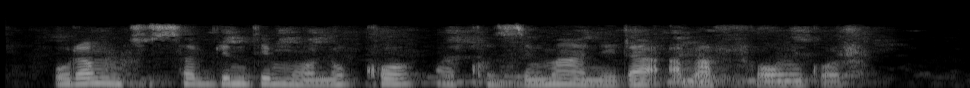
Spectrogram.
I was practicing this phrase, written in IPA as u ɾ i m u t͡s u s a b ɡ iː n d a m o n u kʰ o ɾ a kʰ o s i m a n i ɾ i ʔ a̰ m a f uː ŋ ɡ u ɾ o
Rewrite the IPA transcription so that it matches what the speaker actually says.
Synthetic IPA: u ɾ a m u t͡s u s a b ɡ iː n d i m o n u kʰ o a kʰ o z i m a n i ɾ a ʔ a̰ m a f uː ŋ ɡ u ɾ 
